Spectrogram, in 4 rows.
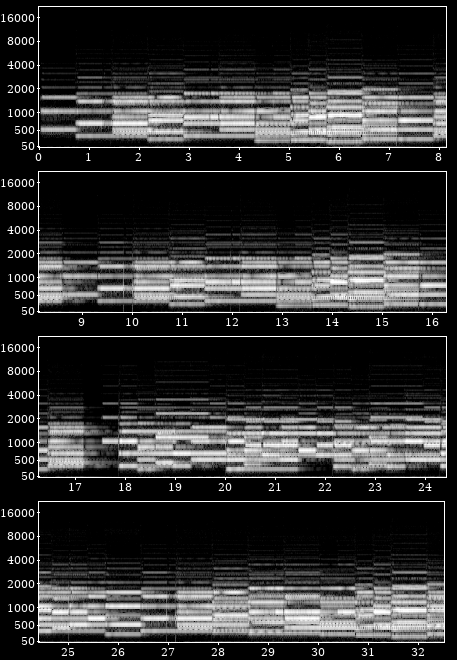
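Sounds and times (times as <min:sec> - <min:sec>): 
flute playing a Christmas tune: 0:00.0 - 0:32.5.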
